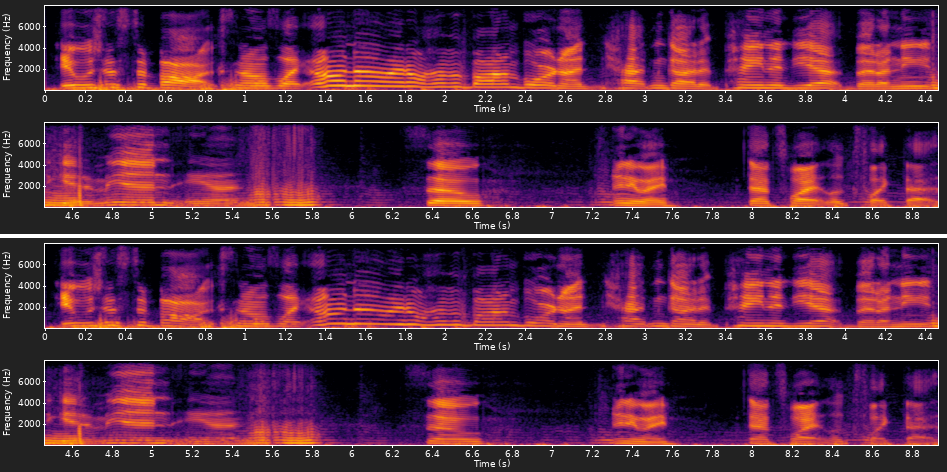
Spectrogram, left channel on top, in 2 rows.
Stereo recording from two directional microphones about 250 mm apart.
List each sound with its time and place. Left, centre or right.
0.0 s speech: centre
5.5 s insect: right
6.3 s speech: centre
